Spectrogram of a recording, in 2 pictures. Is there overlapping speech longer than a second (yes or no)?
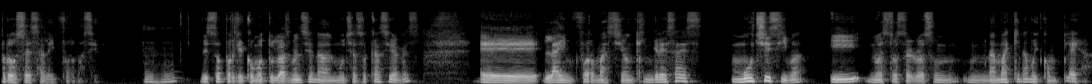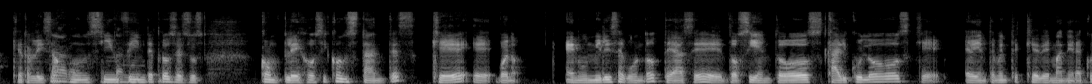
yes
